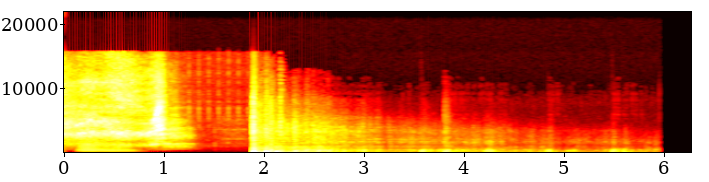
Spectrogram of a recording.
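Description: A single sudden loud boom about two seconds in, dying away with a rumbling tail over the next four seconds and then cutting off. Before it comes a brief breathy sound lasting about a second.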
